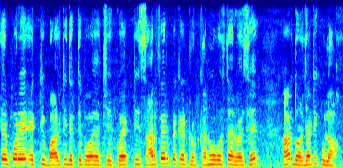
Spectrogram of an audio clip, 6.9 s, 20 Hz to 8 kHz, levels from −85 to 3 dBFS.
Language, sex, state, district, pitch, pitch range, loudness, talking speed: Bengali, male, Assam, Hailakandi, 210 Hz, 195-225 Hz, -14 LUFS, 130 wpm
